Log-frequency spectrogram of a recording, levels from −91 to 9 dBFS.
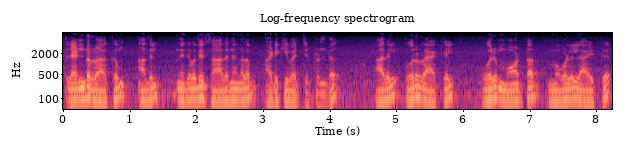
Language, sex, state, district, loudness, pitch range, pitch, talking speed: Malayalam, male, Kerala, Kasaragod, -19 LUFS, 85-110 Hz, 95 Hz, 110 wpm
